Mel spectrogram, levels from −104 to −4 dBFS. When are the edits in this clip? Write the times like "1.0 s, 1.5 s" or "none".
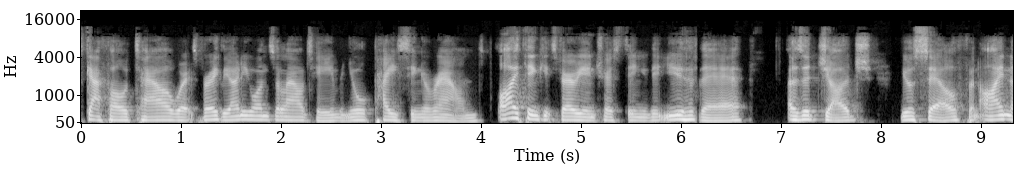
1.4 s, 2.3 s, 4.1 s, 6.1 s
